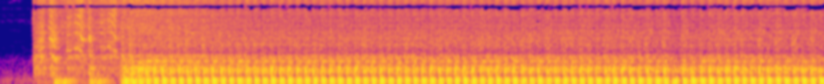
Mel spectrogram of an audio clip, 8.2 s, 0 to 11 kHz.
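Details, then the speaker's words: Polaris RZR XP4 1000, first startup in freezing weather after fitting a Tusk automatic cam chain tensioner. It previously knocked loudly for about 10 seconds on startup; now it settles into a steady, even idle with no knock. "but this is my first startup in the really cold weather you can see everything's frozen let's see what she sounds"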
